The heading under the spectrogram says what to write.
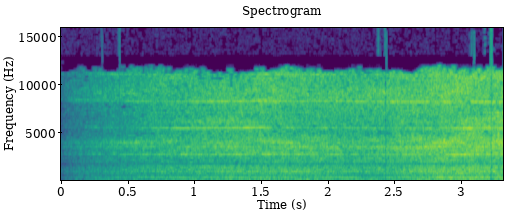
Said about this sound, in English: Alexa. Next. Vacuum.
